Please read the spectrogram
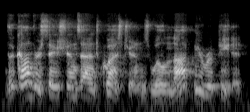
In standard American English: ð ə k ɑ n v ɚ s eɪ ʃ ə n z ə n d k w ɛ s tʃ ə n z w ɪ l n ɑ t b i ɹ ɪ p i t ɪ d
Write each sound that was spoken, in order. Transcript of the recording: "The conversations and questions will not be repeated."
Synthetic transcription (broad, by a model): ð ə k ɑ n v ɚ s eɪ ʃ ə n z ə n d k w ɛ s tʃ ə n z w ɪ l n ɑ t b i ɹ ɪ p i t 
